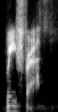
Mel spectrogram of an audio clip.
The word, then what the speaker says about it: Refrath: Sam also plays in the top flight league badminton in the German Bundesliga with TV Refrath. Did I say that right? – Yeah, that's correct.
